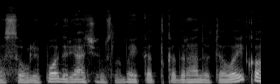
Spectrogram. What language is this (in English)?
Lithuanian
